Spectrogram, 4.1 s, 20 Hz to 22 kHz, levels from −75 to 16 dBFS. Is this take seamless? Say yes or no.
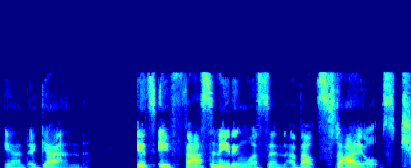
yes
